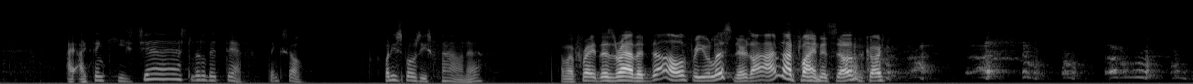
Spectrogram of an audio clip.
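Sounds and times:
speech: 0.7 - 3.2, 3.8 - 4.9, 5.6 - 9.0
man coughing: 8.7 - 10.5.

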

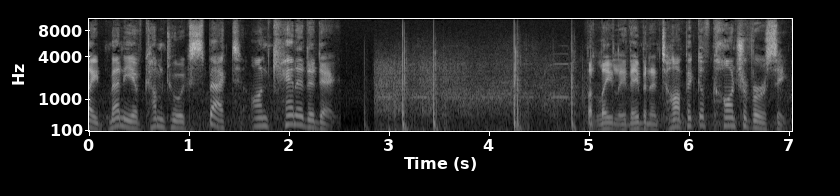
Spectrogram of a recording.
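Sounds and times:
speech: 0.0 - 2.6, 5.0 - 7.0
moderately firework bangs: 2.8 - 5.5.

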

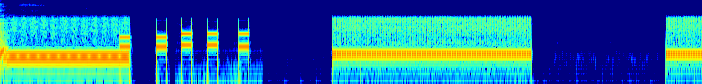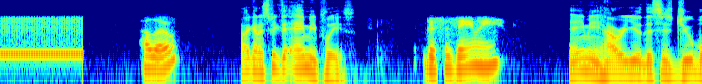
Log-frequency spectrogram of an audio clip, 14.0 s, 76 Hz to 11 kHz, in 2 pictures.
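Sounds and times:
long telephone ringback tones: 0.0 - 1.3, 3.3 - 5.4, 6.7 - 7.9
steady telephone dial tone: 3.3 - 5.4, 6.7 - 7.9
speech: 8.4 - 10.6, 11.2 - 12.1, 12.7 - 14.0.

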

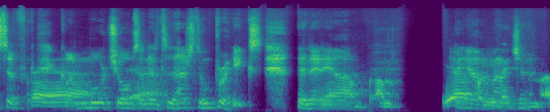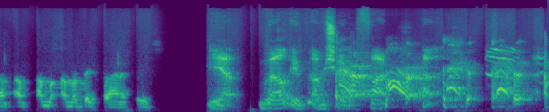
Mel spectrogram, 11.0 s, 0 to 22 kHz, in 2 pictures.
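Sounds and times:
speech: 0.0 - 10.9
person coughing: 8.8 - 10.9.

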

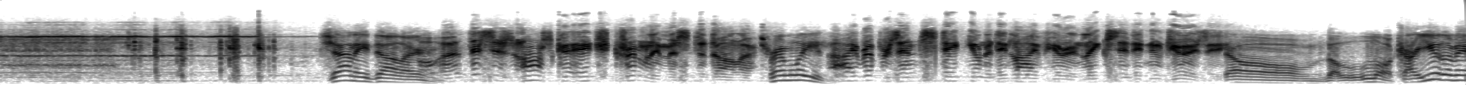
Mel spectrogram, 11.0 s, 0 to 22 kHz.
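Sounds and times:
old-fashioned telephone beside a bed ringing: 0.0 - 2.5
speech: 2.4 - 10.9.

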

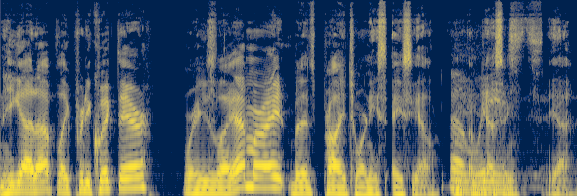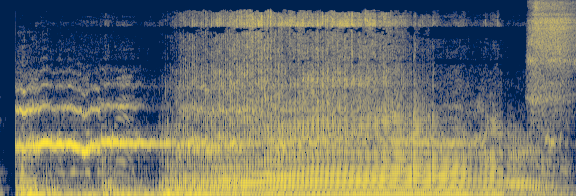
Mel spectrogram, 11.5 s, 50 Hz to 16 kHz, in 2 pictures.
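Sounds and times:
speech: 0.0 - 6.4
motorcycle skidding as rider crashes: 5.9 - 11.5
motorcycle engine roaring: 6.0 - 11.3.

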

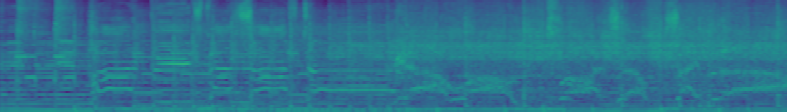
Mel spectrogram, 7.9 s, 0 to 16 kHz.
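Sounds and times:
heavy bass: 0.0 - 7.8
loud dense rock music: 0.0 - 7.8
pounding drums: 1.7 - 7.8
harsh screamed vocal: 3.9 - 7.8.

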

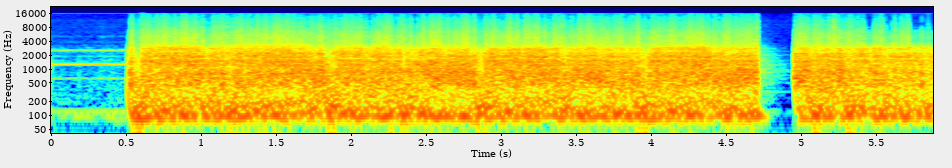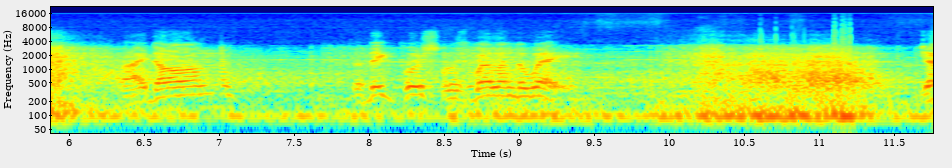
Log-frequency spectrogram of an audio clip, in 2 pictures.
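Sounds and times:
Allied artillery guns opening fire at night along the Italian front: 0.5 - 7.2, 10.0 - 11.7
speech: 8.0 - 9.5.

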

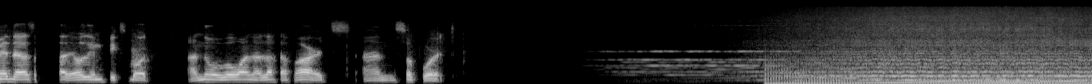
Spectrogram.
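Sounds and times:
speech: 0.0 - 4.6
Asian giant hornet buzzing: 7.6 - 10.9.

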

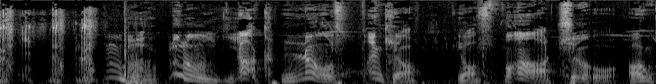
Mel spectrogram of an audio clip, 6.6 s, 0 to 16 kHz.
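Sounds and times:
pig squealing oink: 0.0 - 1.6
pig snorting and grunting: 0.0 - 2.0
speech: 1.1 - 6.5.

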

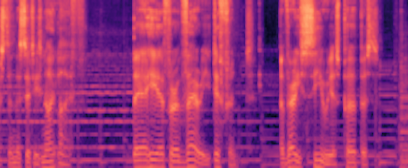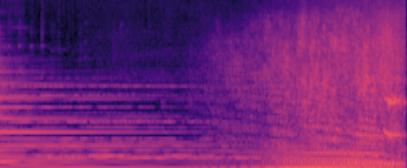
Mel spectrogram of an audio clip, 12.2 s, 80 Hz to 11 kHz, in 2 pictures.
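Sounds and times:
speech: 0.0 - 1.4, 2.0 - 5.8
propeller airplane engine droning as plane lands: 8.4 - 12.2.

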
